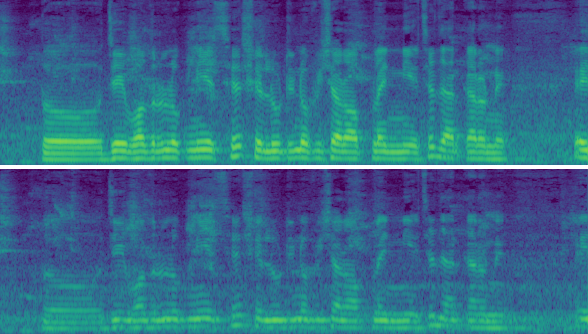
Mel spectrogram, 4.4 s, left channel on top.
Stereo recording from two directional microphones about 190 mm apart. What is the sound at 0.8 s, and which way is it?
Speech, 50° left (ahead or behind).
